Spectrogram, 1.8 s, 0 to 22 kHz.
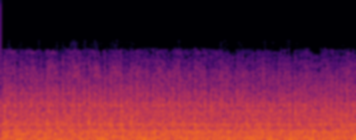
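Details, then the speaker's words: Fiat Panda 4x4 Sisley after carburettor-to-throttle-body fuel injection upgrade: steady, even idle hum with no misses, knocks or ticks; normal idle. "whatever it's running sweet as anything listen to that"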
